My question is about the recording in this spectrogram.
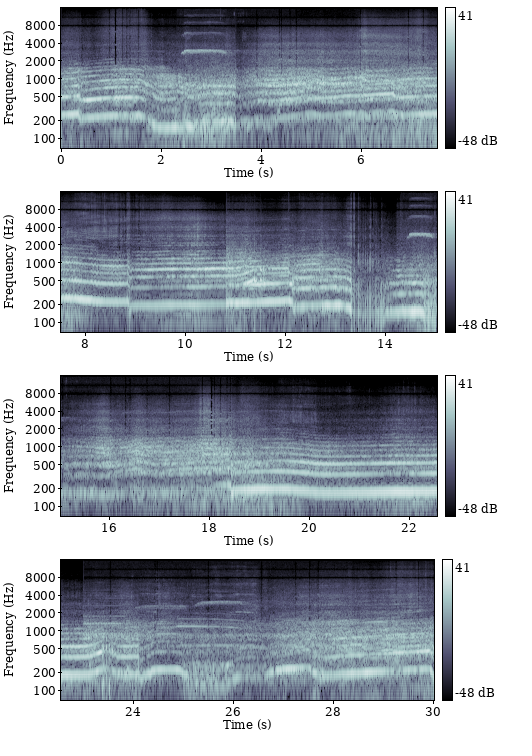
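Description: Rally cars at full speed on a gravel stage, their turbocharged engines rising and falling in pitch through repeated gear changes and throttle lifts. A few short high whistles cut in now and then.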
